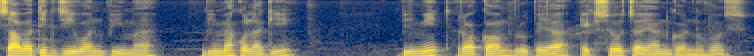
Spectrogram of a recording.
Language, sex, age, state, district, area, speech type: Nepali, male, 45-60, West Bengal, Darjeeling, rural, read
